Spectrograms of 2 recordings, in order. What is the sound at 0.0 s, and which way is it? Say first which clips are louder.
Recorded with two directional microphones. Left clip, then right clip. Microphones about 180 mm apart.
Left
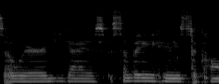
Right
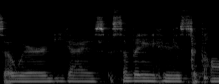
Speech: left 1 dB; 30° left (ahead or behind).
